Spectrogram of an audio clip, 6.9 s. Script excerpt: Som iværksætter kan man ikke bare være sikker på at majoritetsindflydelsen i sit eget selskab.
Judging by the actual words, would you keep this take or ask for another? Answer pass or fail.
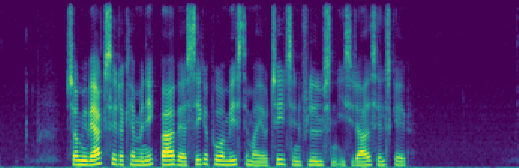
fail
